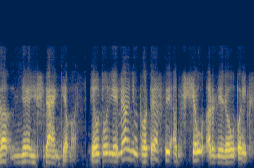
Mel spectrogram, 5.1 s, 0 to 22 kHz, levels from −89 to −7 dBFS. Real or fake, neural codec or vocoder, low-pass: fake; codec, 16 kHz in and 24 kHz out, 0.6 kbps, FireRedTTS-2 codec; 7.2 kHz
